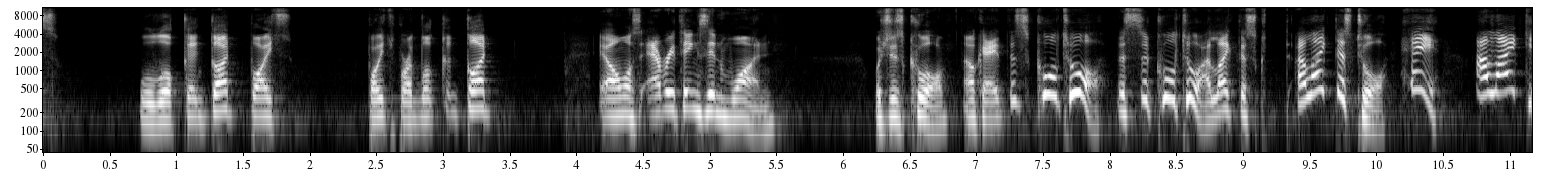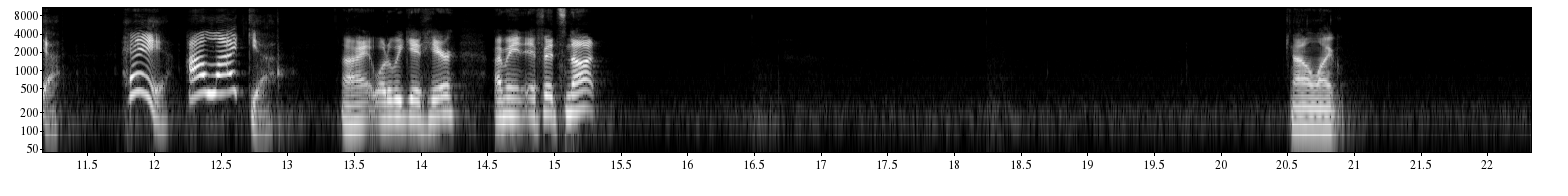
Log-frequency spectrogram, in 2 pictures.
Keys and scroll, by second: 4.0 Up, 4.4 ctrl+Left, 5.1 ctrl+Left, 5.1-5.8 ctrl+Left, 5.9 ctrl+Right, 6.6 ctrl+Right, 6.6 ctrl+Right, 7.0 ctrl+Right, 7.3 ctrl+Right, 7.4 ctrl+Left, 8.1 ctrl+Left, 8.1 ctrl+Left, 8.6 ctrl+Right, 9.1 ctrl+Right, 9.7 ctrl+Right, 9.8 ctrl+Right, 10.0 ctrl+Right, 10.4 ctrl+Right, 10.5 Left, 10.8 ctrl+w, 11.0-12.3 typing, 13.0 Return.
